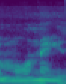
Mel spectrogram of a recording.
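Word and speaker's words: Moaney: was the Monaet zone. That's my last name. Monae. Spell it.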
